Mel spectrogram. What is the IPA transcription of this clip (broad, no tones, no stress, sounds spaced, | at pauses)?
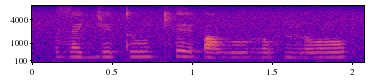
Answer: z æ ɟ e t u cʰ e ʔ ɒ v u ɦ o f n o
